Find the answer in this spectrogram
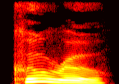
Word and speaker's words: kuru: Kuru like a dove cooing home.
